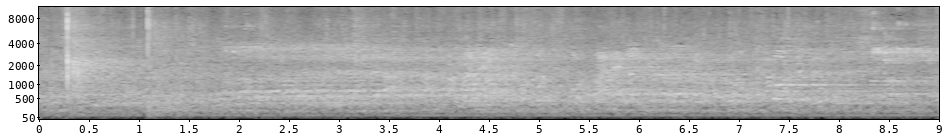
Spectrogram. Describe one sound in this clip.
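Men call out to each other in a large echoing hall.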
